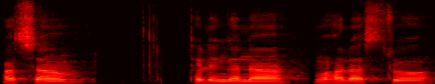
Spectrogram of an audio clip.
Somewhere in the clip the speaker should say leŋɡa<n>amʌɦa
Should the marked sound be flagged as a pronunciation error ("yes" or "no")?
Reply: no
